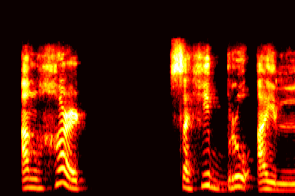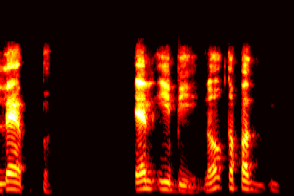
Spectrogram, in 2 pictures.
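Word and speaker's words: לב: So, ang heart sa Hebrew ay leb, L-E-B, no? Kapag pronounce natin in the Roman way.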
